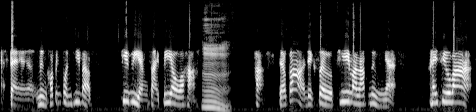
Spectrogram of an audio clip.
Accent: Ubon Ratchathani, Thailand; เป็นคนจังหวัดอุบลราชธานีค่ะ

